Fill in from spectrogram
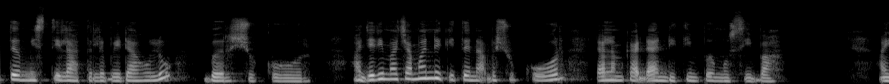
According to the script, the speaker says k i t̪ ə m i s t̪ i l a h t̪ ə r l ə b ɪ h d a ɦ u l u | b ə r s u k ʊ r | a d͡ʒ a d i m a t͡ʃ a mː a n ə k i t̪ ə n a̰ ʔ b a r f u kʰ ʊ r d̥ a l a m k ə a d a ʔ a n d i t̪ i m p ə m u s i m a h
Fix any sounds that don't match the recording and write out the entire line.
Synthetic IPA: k i t̪ ə m i s t̪ i l a h t̪ ə r l ə b ɪ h d a ɦ u l u | b ə r ʃ u k ʊ r | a d͡ʒ a d i m a t͡ʃ a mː a n ə k i t̪ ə n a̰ ʔ b ə r ʃ u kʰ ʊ r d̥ a l a m k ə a d a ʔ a n d i t̪ i m p ə m u s i b a h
